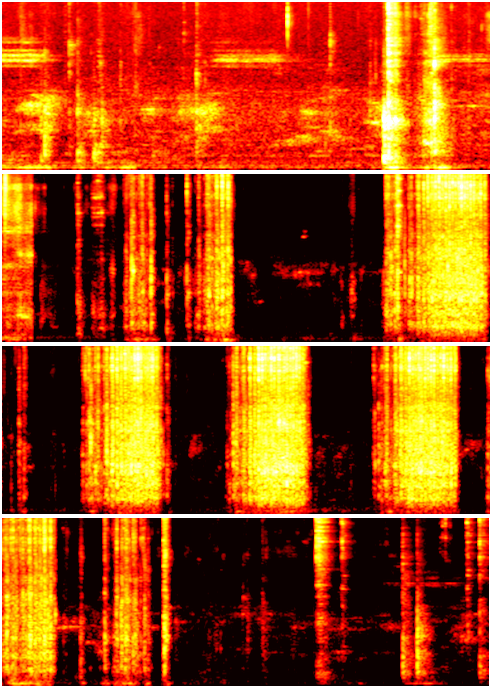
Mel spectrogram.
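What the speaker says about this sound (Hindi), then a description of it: "इसको हम पलट लेंगे और इसके बाद हम नेक पे लगाएंगे सिलाई" Sewing machine stitching the neck of a frock, heard in short repeated bursts of rapid mechanical whirring separated by pauses, close and fairly loud, after a stretch of quieter handling noise with no talk.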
